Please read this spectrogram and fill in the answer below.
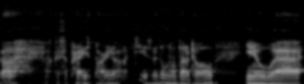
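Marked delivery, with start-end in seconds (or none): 0.0-3.2 hushed, dismayed mutter under the breath; muted groan of dismay. Retold or imitated. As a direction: grumble it quietly to yourself. Dreading surprise party, muttered aside.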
